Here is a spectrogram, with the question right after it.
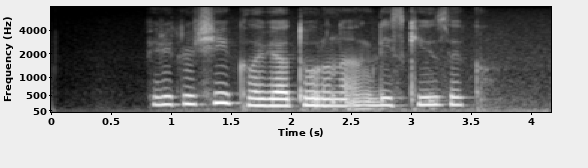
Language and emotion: Russian, sad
